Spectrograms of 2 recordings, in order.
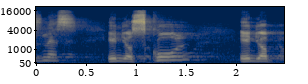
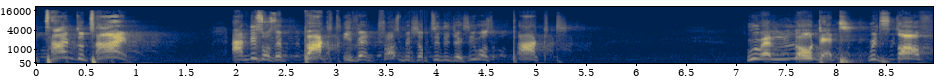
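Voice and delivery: loud, rising, slow preacher's cry; preaching at full force; 7 semitones higher, 15 dB louder, slower than usual. Real, not acted. Preacher shouting to the congregation about his burning ulcer. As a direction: drive it home to the congregation, full voice.

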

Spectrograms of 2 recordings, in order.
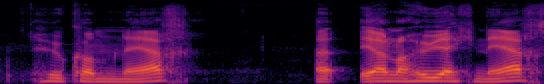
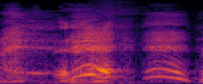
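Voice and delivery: high burst of laughter. Real, not acted. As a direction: laugh out at his own blunder. Laughing at own embarrassing story.

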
